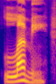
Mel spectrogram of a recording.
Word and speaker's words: let me: She pronounced it as lemme. Just like give me turns into gimme, the words let me turn into lemme in fast, casual speech.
